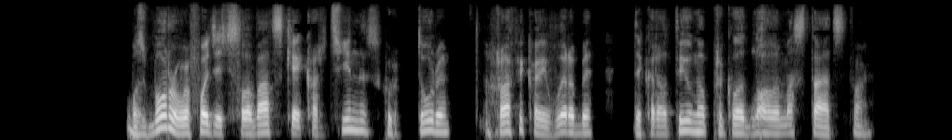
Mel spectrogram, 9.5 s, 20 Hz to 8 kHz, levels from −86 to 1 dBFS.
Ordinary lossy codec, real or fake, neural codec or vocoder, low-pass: MP3, 48 kbps; fake; codec, 16 kHz, 1 kbps, X-Codec, HuBERT features, trained on LibriSpeech; 7.2 kHz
